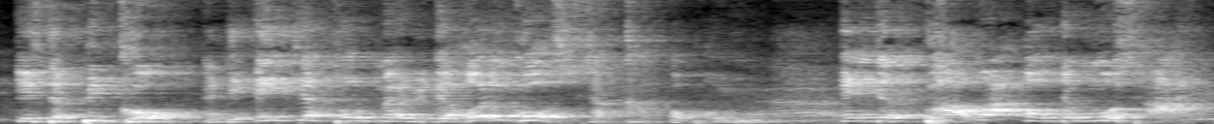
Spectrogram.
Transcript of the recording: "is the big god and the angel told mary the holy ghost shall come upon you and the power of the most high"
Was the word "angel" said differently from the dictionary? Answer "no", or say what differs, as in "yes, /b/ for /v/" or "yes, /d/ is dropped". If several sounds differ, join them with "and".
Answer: no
